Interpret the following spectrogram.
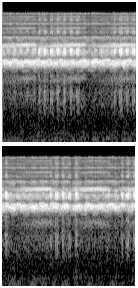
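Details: Autumn insects chorus in a Japanese garden as dawn approaches, a continuous shrill ringing with rhythmic pulses about four per second over a constant high buzz.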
